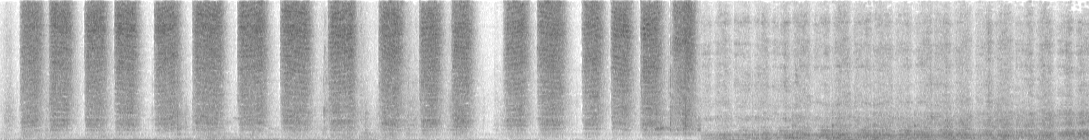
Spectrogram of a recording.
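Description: Rapid short bursts of spray, about three a second, as a finish is sprayed onto a wooden knife handle. About seven seconds in they give way to a steady rubbing of a sharpening stone drawn along a steel blade.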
